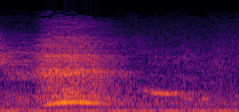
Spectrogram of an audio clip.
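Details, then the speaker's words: Young child with asthma learning to use an inhaler, lips over the top, being told to breathe out first; one audible breath out, then quiet; exhalation before inhaler use. "so he puts his lips over the top here we're gonna start over so breathe out"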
